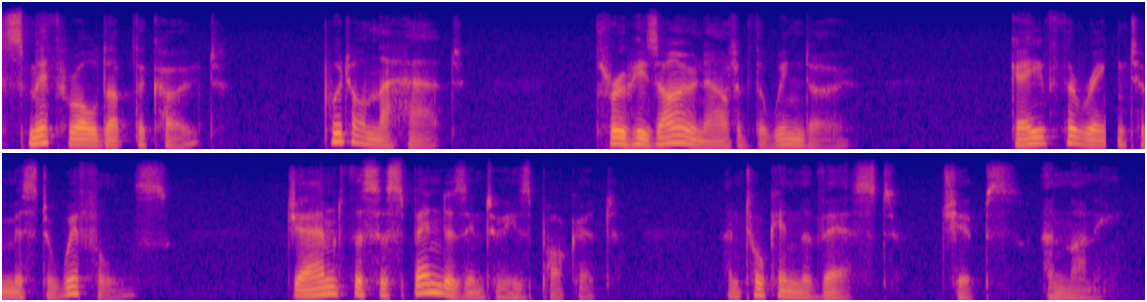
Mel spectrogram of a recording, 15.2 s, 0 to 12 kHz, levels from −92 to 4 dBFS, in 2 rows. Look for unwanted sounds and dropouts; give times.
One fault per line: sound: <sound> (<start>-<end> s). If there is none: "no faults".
sound: dropout (7.4-7.4 s)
